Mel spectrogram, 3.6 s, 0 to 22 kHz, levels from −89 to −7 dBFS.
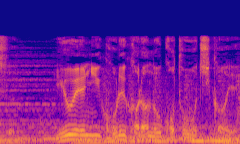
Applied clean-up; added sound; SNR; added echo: none; none; none; none.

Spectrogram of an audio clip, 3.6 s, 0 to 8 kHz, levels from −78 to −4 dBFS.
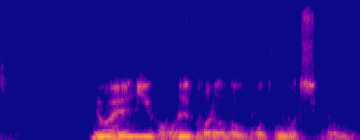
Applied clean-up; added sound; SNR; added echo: neural mask model DeepFilterNet 3.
